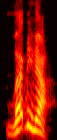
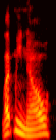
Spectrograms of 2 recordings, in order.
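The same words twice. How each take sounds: First: Insist, let me KNOW; pushy repeat. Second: Said in the usual way. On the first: Real, not acted. Streamer urging chat to answer, louder.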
